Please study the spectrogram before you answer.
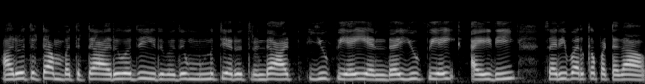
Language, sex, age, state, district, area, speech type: Tamil, female, 18-30, Tamil Nadu, Ariyalur, rural, read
